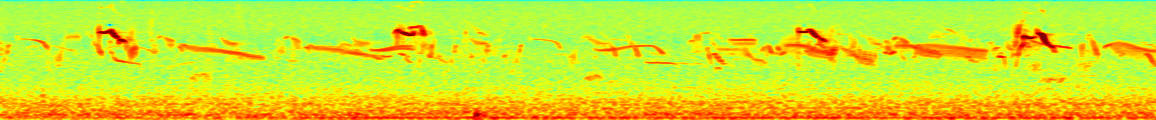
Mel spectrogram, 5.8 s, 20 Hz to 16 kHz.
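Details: Western yellow wagtail (Motacilla flava), Denisovo, Pronsky District, Ryazan Oblast, Russia, May 2021, giving four short, thin, high calls about every one and a half seconds, over a busy chatter of other birds and a low rumble.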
